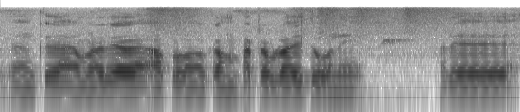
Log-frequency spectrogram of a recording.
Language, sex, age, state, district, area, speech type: Malayalam, male, 45-60, Kerala, Malappuram, rural, spontaneous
